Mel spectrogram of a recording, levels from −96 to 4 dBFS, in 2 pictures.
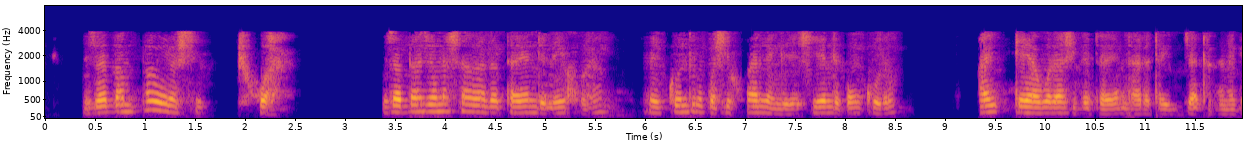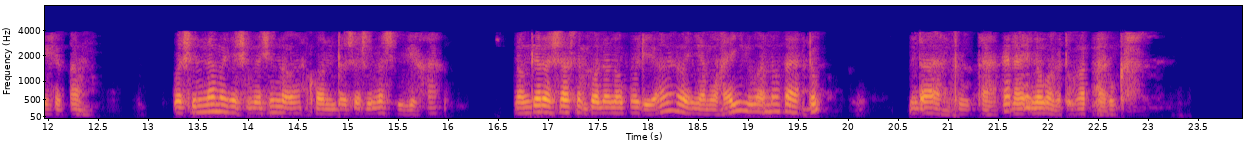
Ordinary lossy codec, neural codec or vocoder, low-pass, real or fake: AAC, 16 kbps; codec, 16 kHz in and 24 kHz out, 1.1 kbps, FireRedTTS-2 codec; 7.2 kHz; fake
